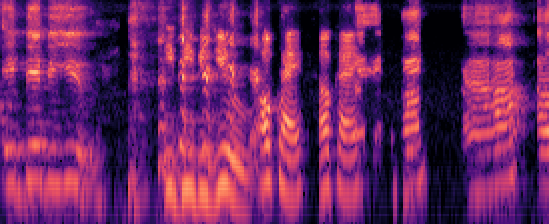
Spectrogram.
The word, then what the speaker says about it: Ibibio: But it's pronounced Ibibiu.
